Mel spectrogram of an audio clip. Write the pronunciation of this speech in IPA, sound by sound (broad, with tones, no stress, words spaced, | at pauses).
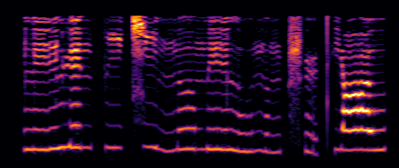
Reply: le˧˥ɪ̯lɥɛ˥n pi˥ t͡ɕi˥˩nn̪ɤ˥me˥ɪ̯ lu˧˥n̪ʊ˧˥ŋ ʈ͡ʂʰɻ̩˨˩t̪ʰjɑ˥ʊ̯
